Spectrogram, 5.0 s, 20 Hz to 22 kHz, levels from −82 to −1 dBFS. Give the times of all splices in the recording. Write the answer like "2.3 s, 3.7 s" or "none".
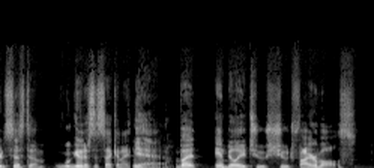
1.1 s, 1.7 s, 2.3 s, 3.0 s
